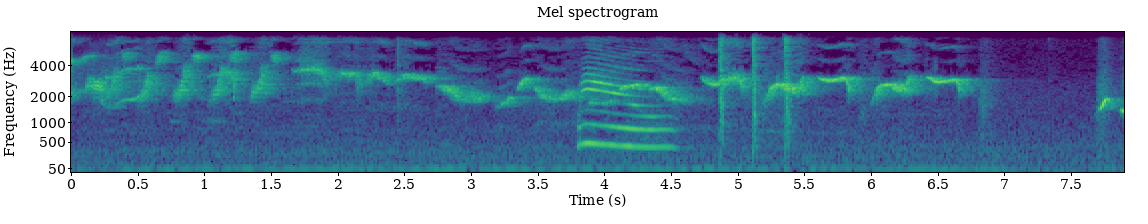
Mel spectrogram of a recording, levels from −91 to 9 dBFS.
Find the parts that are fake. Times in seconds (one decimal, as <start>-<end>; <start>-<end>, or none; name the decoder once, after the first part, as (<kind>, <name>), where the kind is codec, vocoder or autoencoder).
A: 1.7-2.3 (codec, DAC)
